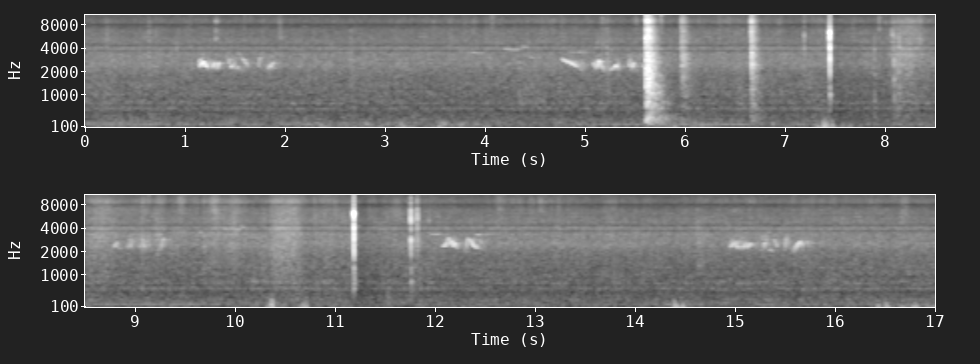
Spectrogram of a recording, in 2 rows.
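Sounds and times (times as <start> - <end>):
faint high chirping: 3.8 - 5.6
loud sharp knock: 5.6 - 6.1.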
